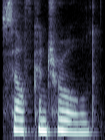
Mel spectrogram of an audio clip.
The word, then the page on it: self controlled: American English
